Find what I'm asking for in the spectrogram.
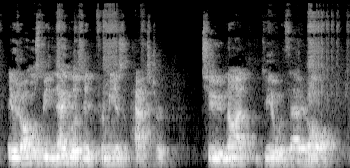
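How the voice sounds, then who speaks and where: A man with an American accent speaks at a moderate pace with ordinary pitch variation, with audible room echo. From US Midwest, Indiana. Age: 60s. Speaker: pastor. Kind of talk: sermon.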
